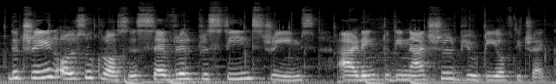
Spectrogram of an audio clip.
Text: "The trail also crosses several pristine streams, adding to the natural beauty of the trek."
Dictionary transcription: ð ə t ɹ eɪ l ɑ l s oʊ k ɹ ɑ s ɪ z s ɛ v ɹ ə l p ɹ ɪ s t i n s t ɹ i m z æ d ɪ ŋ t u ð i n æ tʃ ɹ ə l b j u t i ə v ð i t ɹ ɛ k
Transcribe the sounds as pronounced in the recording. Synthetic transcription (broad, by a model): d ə t ɹ eɪ l ɑ l s oʊ k ɹ ɑ s ɪ z s ɛ v ɹ ə l p ɹ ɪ s t i n s t ɹ i m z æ d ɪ ŋ t u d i n æ tʃ ɹ ə l b j u t i ə v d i t ɹ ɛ k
